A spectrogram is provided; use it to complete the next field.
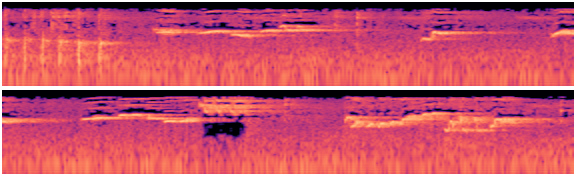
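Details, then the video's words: White-rumped shama singing in fighting style: rapid clicks open into rich slurred whistled phrases separated by short pauses, mixed with high buzzy notes, over steady background noise. "Gaya tarung MURAI BATU SUPER"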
